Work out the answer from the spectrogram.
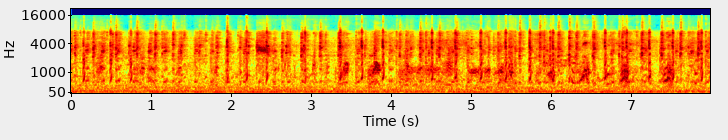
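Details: Little egret young in the nest begging the adults for food: a sustained, harsh, clattering chorus of quick clicks and short rasping notes over a faint steady hum.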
